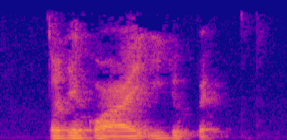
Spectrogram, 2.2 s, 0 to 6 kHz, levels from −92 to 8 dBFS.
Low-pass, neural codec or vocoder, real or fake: 5.4 kHz; none; real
